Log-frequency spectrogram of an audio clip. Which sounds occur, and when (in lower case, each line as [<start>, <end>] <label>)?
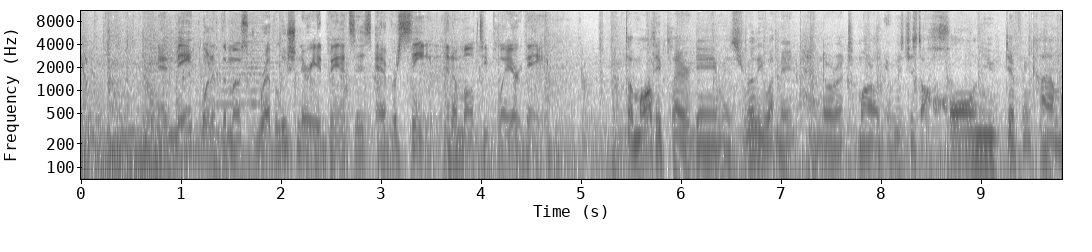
[0.00, 0.13] gunfire
[0.00, 9.81] music
[0.00, 9.81] video game sound
[0.55, 4.61] man speaking
[5.34, 9.81] man speaking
